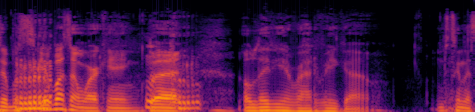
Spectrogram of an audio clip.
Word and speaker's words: Rodrigo: It wasn't working, but Olivia Rodrigo. I'm just gonna say it like that and just keep it stepping, because I tried to roll the R's and there was too many. They're too close together.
